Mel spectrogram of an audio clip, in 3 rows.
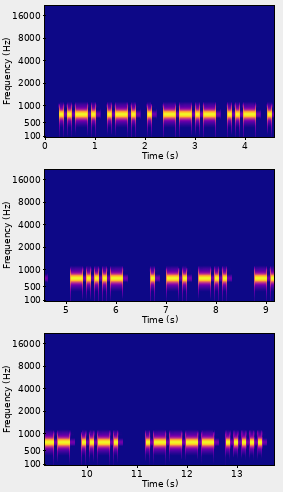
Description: Morse code, heard as a keyed tone, about 15 wpm, 750 Hz. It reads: FREQUE <BT> END OF 15
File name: Archive / 15 WPM / 15WPM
